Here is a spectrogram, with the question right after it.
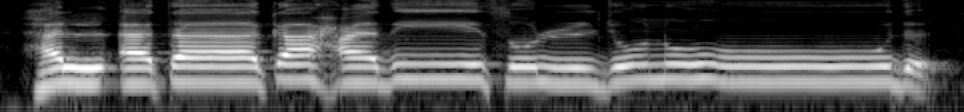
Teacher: حدیث ہا کو پھر آپ نے حلق سے ادا کرنا ہے اور سا کو نرمی سے ادا کرنا ہے. اور جنود دال پر ہم وقف کر رہے ہیں, یہاں پر قلقلہ ہوگا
